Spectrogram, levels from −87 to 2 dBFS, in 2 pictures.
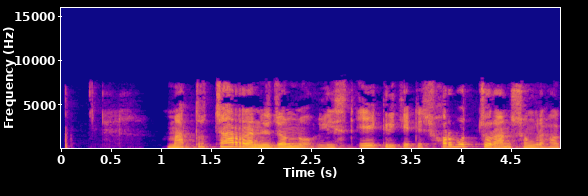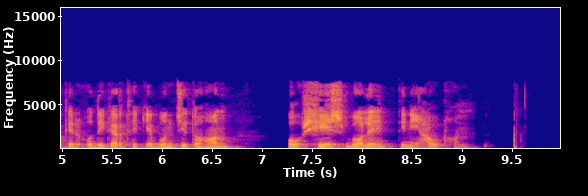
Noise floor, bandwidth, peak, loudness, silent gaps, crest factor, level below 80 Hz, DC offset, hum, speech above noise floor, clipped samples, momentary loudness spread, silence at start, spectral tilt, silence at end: -47 dBFS; 8 kHz; 0 dBFS; -18 LUFS; none; 20 dB; -56 dBFS; under 0.1%; none; 28 dB; under 0.1%; 21 LU; 0.3 s; -4.5 dB/octave; 0.9 s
